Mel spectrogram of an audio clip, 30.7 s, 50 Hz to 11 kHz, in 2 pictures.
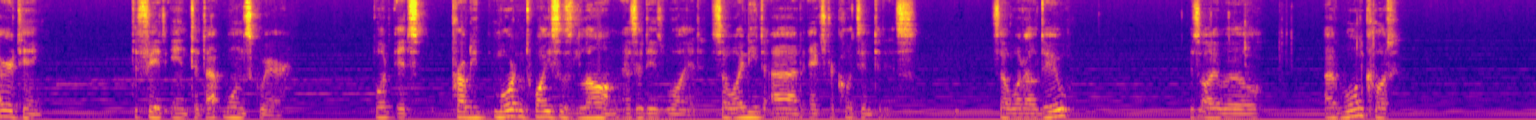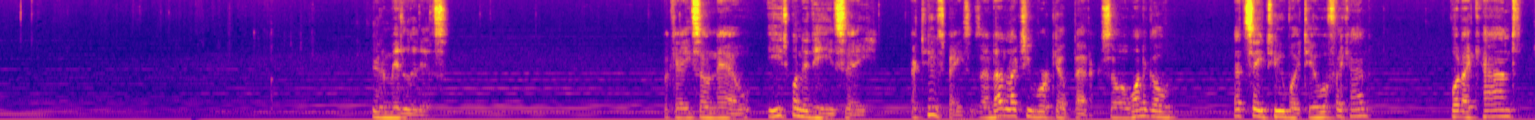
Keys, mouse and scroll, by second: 12.3-14.8 middle drag, 14.8 ctrl+r, 17.6 Tab, 18.2 click, 18.8 Tab, 19.6 ctrl+r, 22.0-30.7 middle drag.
